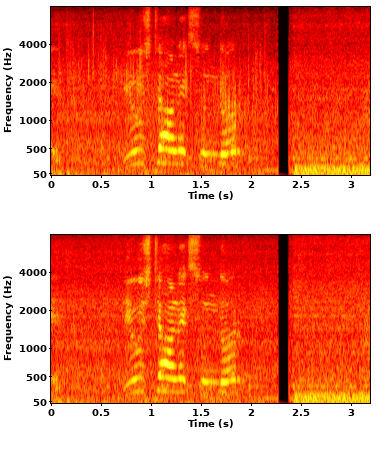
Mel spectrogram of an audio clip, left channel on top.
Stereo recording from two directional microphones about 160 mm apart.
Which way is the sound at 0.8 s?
Centre (ahead or behind).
